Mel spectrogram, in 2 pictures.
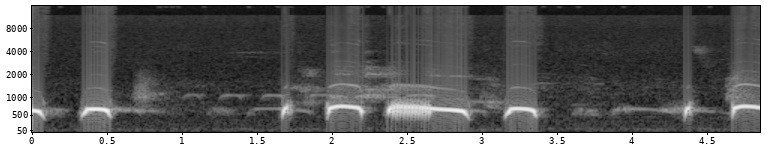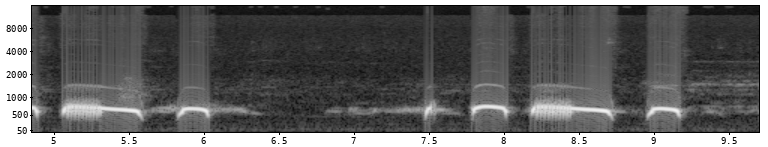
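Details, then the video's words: Spotted dove decoy bird calling in the morning to lure others, a low hollow cooing phrase of about four notes, the third longer and rougher, repeated three times at intervals of roughly three seconds, with faint soft murmurs between phrases. "tiếng chim cu gáy mồi gáy gọi buổi sáng"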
